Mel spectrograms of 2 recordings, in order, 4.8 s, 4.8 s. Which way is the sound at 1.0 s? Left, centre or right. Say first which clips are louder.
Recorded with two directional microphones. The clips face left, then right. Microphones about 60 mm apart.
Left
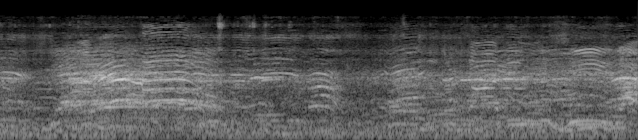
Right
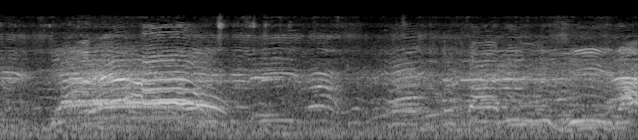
Right 7 dB; right.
